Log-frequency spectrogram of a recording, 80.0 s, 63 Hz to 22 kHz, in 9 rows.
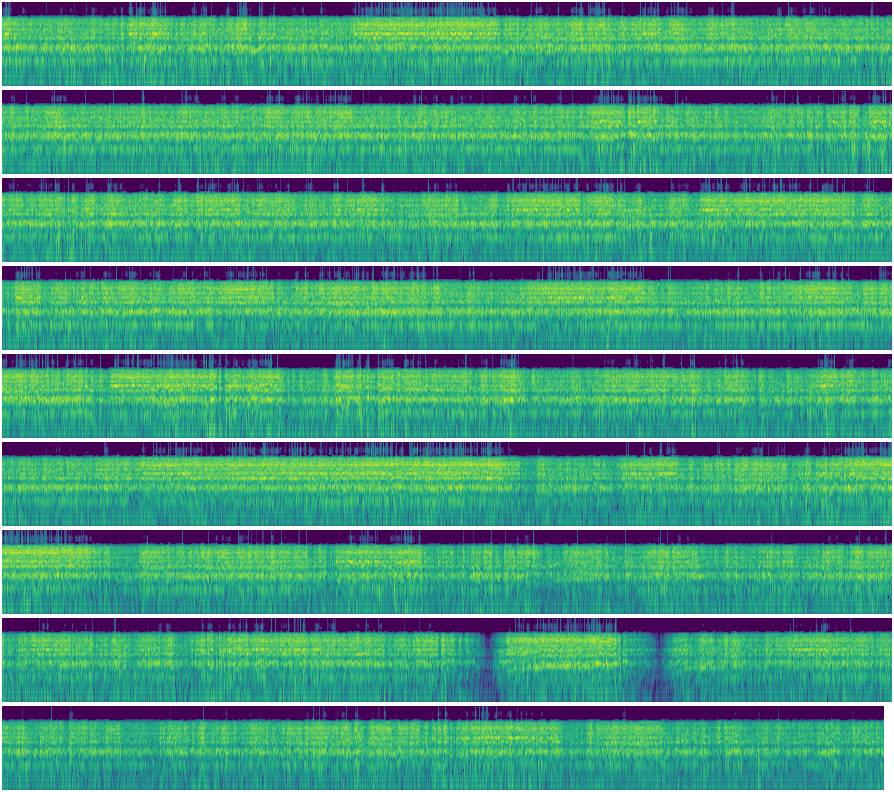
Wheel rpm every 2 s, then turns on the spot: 220, 220, 210, 230, 230, 230, 230, 230, 230, 230, 220, 220, 220, 230, 220, 220, 220, 220, 220, 230, 230, 220, 230, 220, 220, 210, 210, 220, 210, 200, 210, 220, 220, 150, 140, 230, 230, 210, 210, 230.
none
